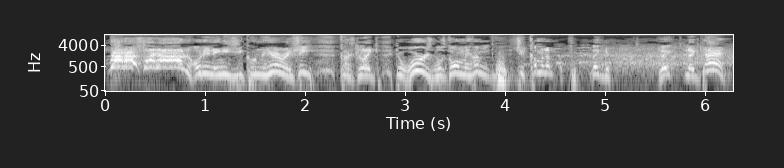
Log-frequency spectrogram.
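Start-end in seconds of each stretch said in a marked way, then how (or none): 0.0-0.9 yelling up over the wind; screamed. Retold or imitated. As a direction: shout to a brother ahead of you. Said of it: "I screamed up".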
